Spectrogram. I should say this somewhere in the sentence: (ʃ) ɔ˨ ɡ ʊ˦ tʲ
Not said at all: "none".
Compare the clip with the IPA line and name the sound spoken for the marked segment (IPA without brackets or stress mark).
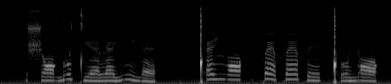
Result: ʃ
